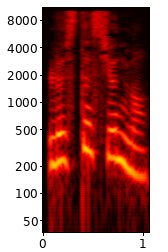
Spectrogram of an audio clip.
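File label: "le stationnement", French; vocabulaire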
